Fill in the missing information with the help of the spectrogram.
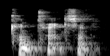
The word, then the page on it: contraction: British English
